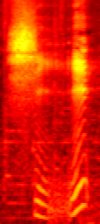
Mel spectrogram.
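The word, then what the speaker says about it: 戏: Xi. Muito bom. E a palavra peça de teatro é XI no quarto tom.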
